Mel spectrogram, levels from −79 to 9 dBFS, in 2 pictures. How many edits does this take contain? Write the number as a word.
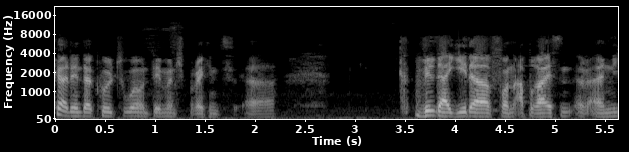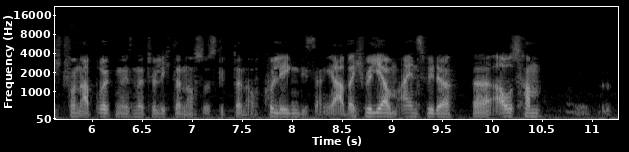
one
